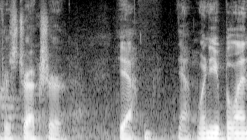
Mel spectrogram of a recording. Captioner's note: speaking faintly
